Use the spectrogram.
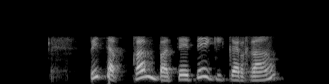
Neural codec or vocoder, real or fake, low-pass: none; real; 3.6 kHz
